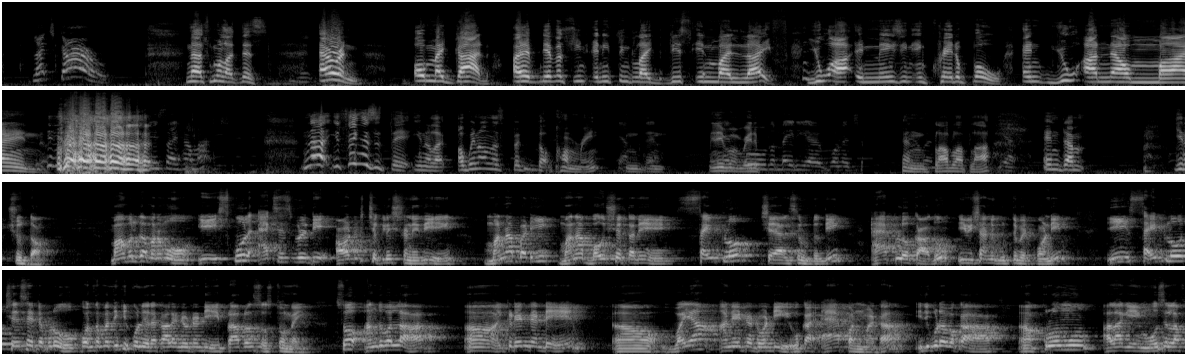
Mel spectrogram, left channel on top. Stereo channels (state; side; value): different; both; correlation 0.01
